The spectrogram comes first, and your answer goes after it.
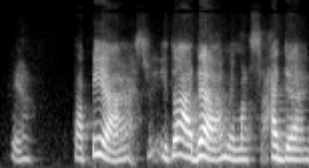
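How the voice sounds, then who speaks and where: Against a quiet background, a woman speaks. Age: 60s. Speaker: meditation class participant. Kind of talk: testimony. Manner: halting.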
